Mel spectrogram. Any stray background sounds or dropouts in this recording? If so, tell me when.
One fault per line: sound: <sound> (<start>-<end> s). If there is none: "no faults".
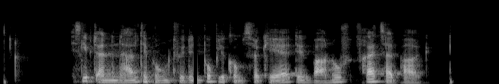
sound: dropout (1.9-2.0 s)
